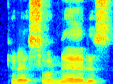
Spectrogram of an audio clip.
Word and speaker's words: presoners: to 256 altos son presoners the r in that word is silent de la mor sombras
